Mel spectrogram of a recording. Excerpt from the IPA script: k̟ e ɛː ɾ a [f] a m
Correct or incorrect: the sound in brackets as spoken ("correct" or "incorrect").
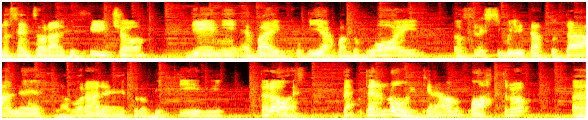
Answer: incorrect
